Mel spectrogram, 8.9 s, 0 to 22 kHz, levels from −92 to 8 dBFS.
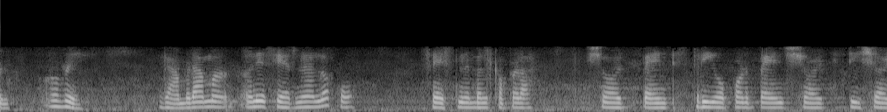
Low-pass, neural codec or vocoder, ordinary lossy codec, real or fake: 7.2 kHz; codec, 24 kHz, 1.2 kbps, DualCodec; AAC, 16 kbps; fake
